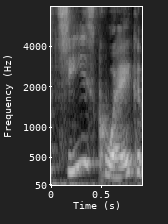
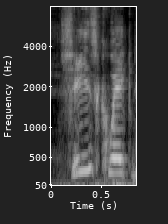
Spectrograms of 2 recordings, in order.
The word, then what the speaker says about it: Cheesequake: Cheesequake, New Jersey is not Cheesequake. It's Cheesequake. – Cheesequake, two syllables.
